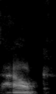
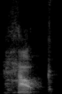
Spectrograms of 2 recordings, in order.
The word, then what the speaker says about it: Houck: if you're listening to this john it's not hook it's hauck john houck like h like it said it's pronounced like h a w hal regardless he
